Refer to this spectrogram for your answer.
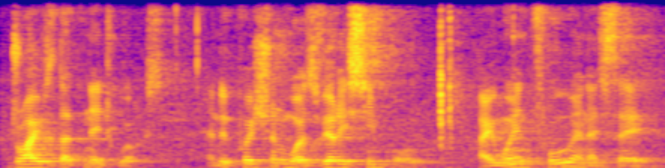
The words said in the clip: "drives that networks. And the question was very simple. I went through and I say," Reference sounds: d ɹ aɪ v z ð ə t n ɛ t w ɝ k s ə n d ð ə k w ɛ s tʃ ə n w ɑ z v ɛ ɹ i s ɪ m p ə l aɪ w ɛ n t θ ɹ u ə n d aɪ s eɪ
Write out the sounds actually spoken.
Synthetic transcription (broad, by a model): d ɹ aɪ v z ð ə t n ɛ t w ɝ k s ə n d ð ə k w ɛ s tʃ ə n w ɑ z v ɛ ɹ i s ɪ m p ə l aɪ w ɛ n t θ ɹ u ə n d aɪ s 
